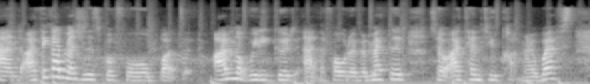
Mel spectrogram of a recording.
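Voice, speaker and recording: Over music in the background, a speaker with a British accent talks at a fairly quick pace with hardly any pauses and ordinary pitch variation. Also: woman, medium pitch for a woman. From UK. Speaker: beauty vlogger. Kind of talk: product review vlog. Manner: casual, frequent filler ums.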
